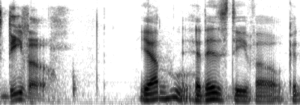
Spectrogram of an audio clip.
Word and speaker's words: Devo: No exclamation point it's Devo yeah it is Devo good job guys somehow Neil pulled that one out well I know it's per supposed to be pronounced DeVoe so I just I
